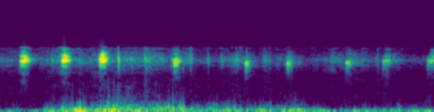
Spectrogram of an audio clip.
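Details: {'caption': 'Osprey defending the nest, giving quick repeated chirping notes about three per second, steady and insistent, partly masked by loud low-pitched wind noise.'}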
